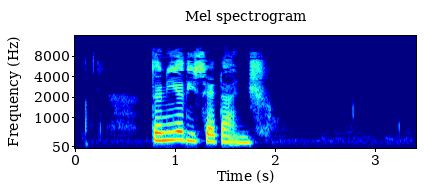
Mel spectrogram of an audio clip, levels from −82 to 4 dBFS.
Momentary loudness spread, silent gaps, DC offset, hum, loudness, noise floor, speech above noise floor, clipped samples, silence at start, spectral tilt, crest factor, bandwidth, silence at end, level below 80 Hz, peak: 14 LU; none; under 0.1%; none; -21 LUFS; -69 dBFS; 49 dB; under 0.1%; 0.8 s; -4.5 dB/octave; 20 dB; 11 kHz; 1.5 s; -74 dBFS; -6 dBFS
